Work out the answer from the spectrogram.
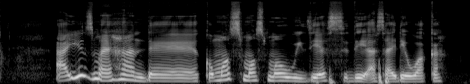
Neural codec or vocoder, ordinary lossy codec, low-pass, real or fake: none; none; none; real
